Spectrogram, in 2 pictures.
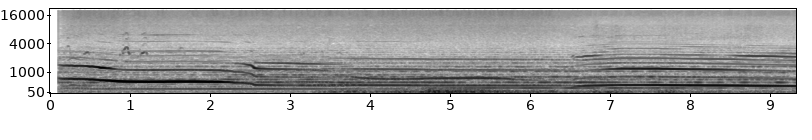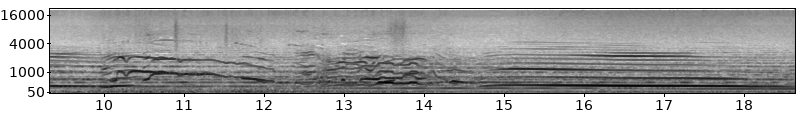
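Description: A wolf pack howls together, long mournful notes sliding up and down and overlapping in chorus.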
